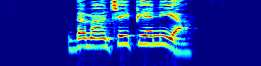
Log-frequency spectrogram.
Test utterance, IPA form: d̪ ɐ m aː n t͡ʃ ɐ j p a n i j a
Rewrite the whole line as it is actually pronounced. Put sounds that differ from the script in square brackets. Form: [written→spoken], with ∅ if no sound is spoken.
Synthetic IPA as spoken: d̪ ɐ m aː n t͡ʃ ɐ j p [a→e] n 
